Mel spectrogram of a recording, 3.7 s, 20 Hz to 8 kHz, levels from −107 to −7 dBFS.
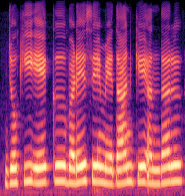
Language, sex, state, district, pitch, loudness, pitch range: Hindi, female, Madhya Pradesh, Bhopal, 235 Hz, -12 LUFS, 220-245 Hz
